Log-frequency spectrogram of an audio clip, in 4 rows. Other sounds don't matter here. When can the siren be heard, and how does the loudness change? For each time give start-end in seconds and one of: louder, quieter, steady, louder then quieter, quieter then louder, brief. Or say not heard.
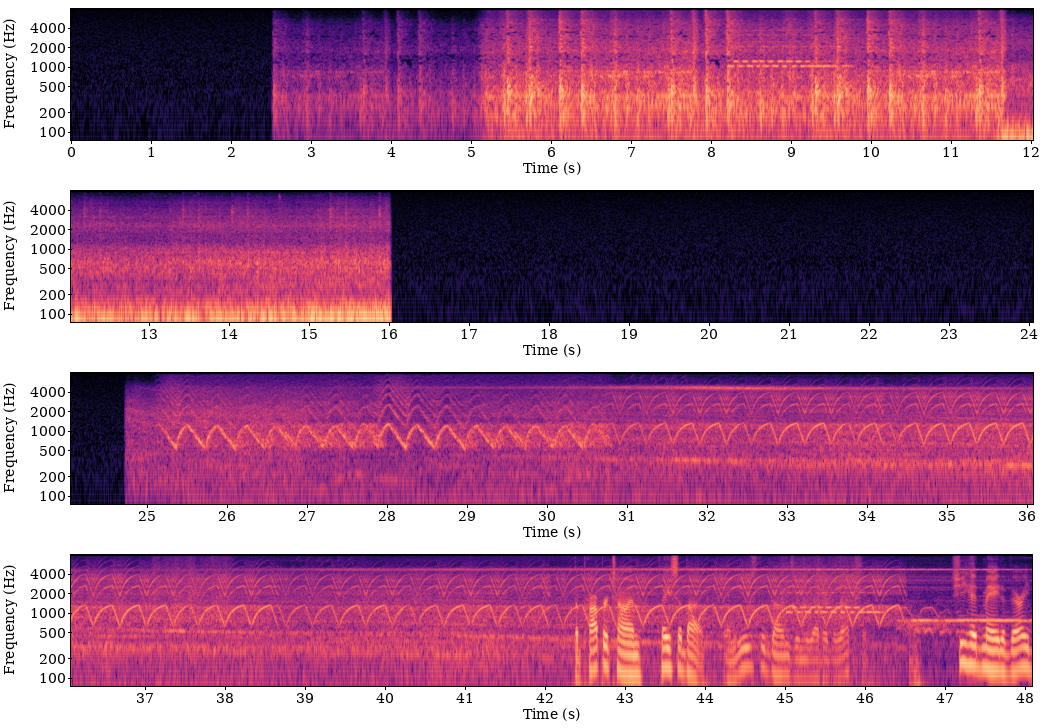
25.1-48.0 steady.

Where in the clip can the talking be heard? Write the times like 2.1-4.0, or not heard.
42.4-48.0.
